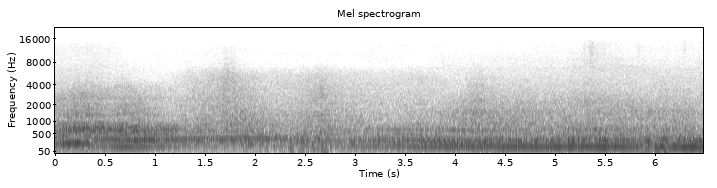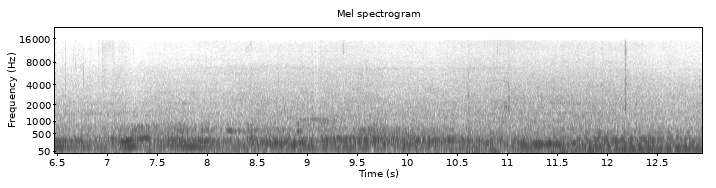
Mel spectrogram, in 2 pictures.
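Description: A sports car engine ahead revs up and down with a deep roar.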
